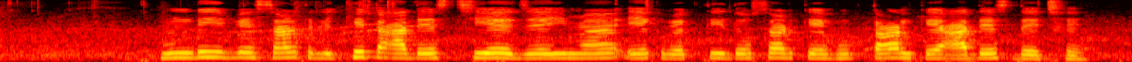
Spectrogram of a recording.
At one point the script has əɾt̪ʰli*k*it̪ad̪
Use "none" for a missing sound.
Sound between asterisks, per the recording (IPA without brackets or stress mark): kʰ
